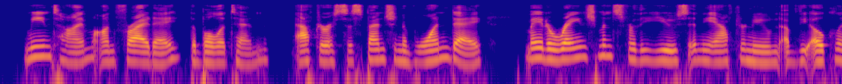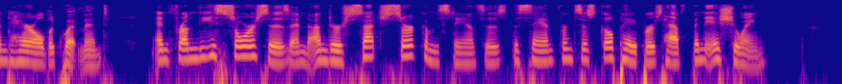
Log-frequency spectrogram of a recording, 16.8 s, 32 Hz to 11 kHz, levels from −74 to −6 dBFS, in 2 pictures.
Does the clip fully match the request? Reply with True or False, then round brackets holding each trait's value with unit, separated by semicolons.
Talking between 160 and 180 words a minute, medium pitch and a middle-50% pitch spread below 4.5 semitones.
False (140 wpm; 165 Hz; 3.4 semitones)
